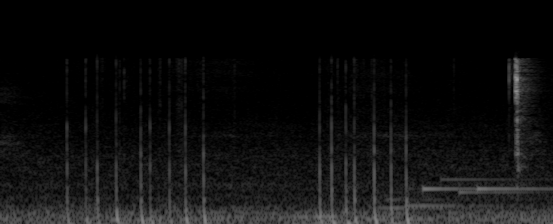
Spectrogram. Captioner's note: typing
